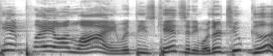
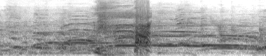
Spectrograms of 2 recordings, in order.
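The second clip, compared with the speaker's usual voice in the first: high shrieking laugh; 4 dB quieter than usual. Real, not acted. Big laugh.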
